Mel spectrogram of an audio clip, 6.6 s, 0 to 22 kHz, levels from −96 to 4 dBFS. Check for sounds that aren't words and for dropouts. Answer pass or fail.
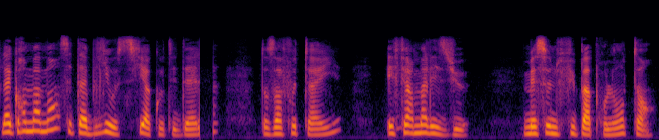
fail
